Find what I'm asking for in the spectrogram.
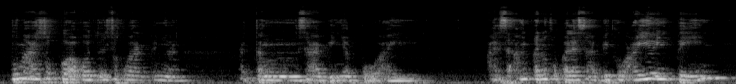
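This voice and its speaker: A Filipino woman giving a church devotion, mixing Tagalog and English, unhurried, with frequent restarts. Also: medium pitch, mellow. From Philippines. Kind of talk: devotional talk with a personal story. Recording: echoey room, speaker far from the mic.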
